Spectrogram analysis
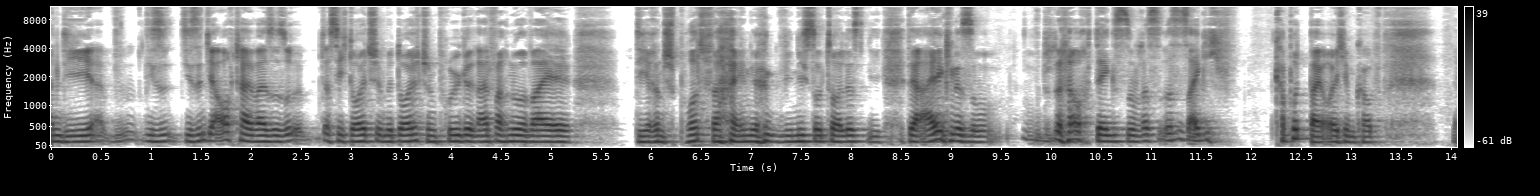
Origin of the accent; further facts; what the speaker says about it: Hamburg, Germany; keine Ahnung, ich komme jetzt aus Hamburg, soll ich jetzt zurück nach Hamburg?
